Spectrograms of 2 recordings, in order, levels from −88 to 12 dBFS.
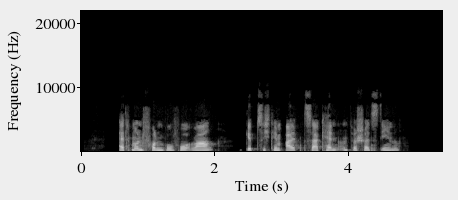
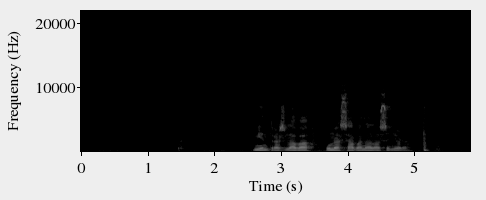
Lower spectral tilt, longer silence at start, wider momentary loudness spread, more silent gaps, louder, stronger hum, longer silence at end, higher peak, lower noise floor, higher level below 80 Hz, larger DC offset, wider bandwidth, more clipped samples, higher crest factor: about the same, -5.5 dB/octave vs -4.5 dB/octave; second, 0.55 s vs 2.6 s; second, 11 LU vs 16 LU; neither; first, -21 LUFS vs -53 LUFS; neither; about the same, 0.65 s vs 0.65 s; first, -2 dBFS vs -36 dBFS; about the same, under -90 dBFS vs under -90 dBFS; first, -64 dBFS vs -82 dBFS; neither; about the same, 9.4 kHz vs 10 kHz; neither; about the same, 20 dB vs 20 dB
